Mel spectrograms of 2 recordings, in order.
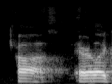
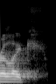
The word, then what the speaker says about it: Ehrlich: Ehrlich or Ehrlich, both are... good Americanized versions of a German yeah. word that none of us can pronounce.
